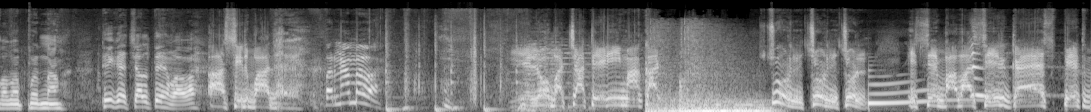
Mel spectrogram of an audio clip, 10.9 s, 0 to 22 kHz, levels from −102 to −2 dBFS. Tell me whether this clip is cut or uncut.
cut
